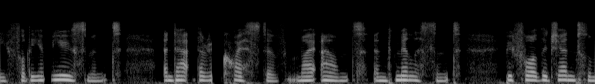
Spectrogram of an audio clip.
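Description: At 0.43 to 0.55 s and again at 2.11 to 2.23 s, the speech quickly drops to near silence before returning weakly. These are lost AMR speech frames, where the wideband decoder repeats the last good settings with falling gain, about 80 and 100 ms respectively.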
